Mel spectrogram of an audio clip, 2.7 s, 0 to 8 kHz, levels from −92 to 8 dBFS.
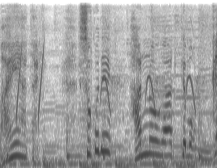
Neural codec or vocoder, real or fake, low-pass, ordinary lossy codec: none; real; 7.2 kHz; none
